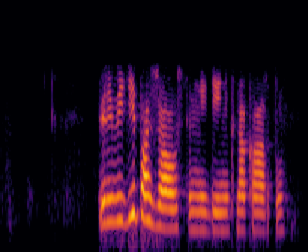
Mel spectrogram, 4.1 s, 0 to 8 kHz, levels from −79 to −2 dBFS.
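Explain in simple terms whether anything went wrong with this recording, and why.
Throughout the speech, it sounds thin, slightly rough and synthetic, like a phone call. This is G.729 codec damage: the VoIP codec rebuilds speech from a simplified model and drops everything above about 3.6 kHz.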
